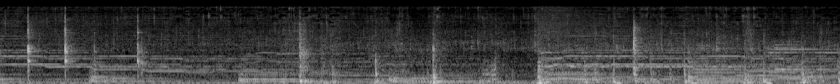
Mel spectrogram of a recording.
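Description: A wooden spatula stirring chicken and vegetables frying in a nonstick pan, with a sizzle and irregular sharp knocks and scrapes of the spatula against the pan.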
